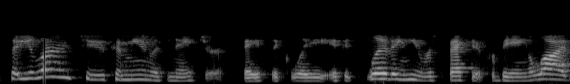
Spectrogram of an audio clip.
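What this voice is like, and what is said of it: Slight backwoods Texas accent. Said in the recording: “I'm a country girl. I grew up backwoods Texas in the middle of nowhere... the accent starts to just slip out... it's not fully out, but it's out”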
